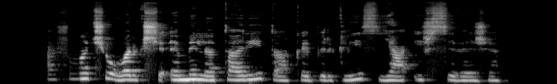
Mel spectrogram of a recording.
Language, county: Lithuanian, Vilnius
